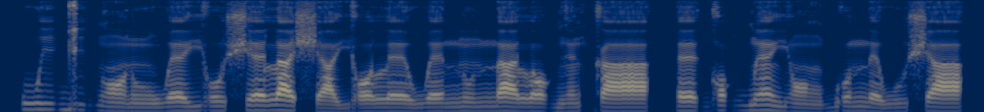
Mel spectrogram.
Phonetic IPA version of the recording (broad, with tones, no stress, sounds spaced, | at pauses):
w i˦ ɡ i˧ ɡ ɔ̃˨ ɾ ũ˨ w ɛ˧ j o˧ ʃ ɛ˦ l a˦˨ ʃ a˨ j ɔ˧ l ɛ˧ w ɛ˦ n ũ˦ n a˦ l ɔ˧ ɡ ɛ̃˦ k a˦ | ɛ˧ ɡ ɔ˦ ɡ͡b ɛ̃˦˨ j ɔ̃˨ ɡ͡b o˧ n ɛ˨ w u˨˦ ʃ a˧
